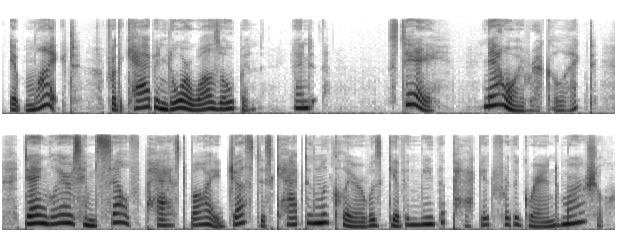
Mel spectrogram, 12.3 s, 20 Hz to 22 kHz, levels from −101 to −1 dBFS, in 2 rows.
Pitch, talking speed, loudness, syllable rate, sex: 225 Hz, 130 wpm, -18 LUFS, 4.3 syllables/s, female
